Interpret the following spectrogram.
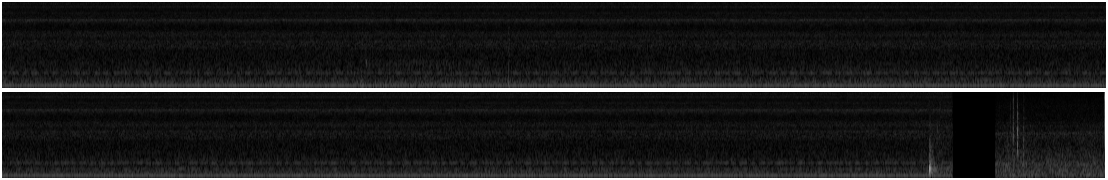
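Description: Steady low electrical hum with faint hiss: the background noise of an indoor recording, with no distinct event. Near the end, a single short click is followed by a moment of dead silence.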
